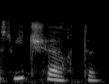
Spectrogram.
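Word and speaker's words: sweat-shirt: بتختلف طبعا النطق في الفرنسي، يعني بالانجليش بنقول سويت شيرت، بالفرنسي بنقولها سويت شيرت. الار دايما بنطقها ار في الفرنسي زي ما احنا عارفين. سويت شيرت. النطق زي ما هو بالظبط زي ما قلنا، بس بتفرق في الآغ اللي هنا، فبتبقى سويت شيرت.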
